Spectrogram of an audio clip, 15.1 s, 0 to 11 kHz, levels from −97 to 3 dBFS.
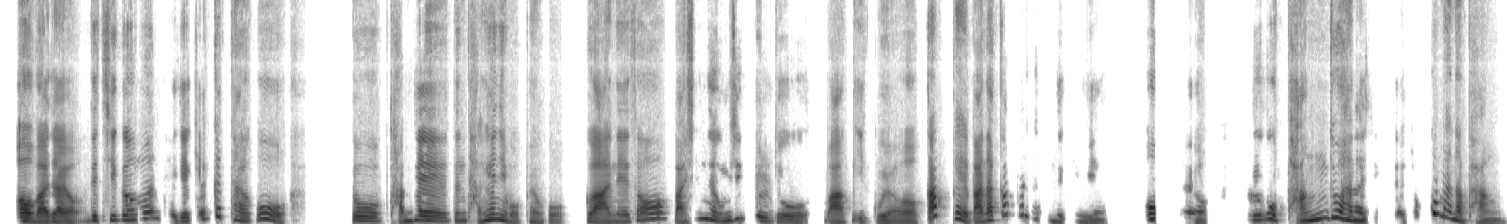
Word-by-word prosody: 어 200 -1 +8
맞아요. 155 -3 +3
근데 195 +5 0
지금은 225 +4 -1 0.4
되게 185 0 -2
깨끗하고 275 - -2 0.6
또 205 -2 +1
담배는 190 +1 +1
당연히 230 +6 +1
못 - - -8
펴고 130 -7 -9 0.2
그 180 - -2
안에서 165 - +1
맛있는 285 -4 -1
음식들도 180 - -3
막 135 0 +1
있고요. 140 -2 -4
카페 295 - +4
만화 - - +4
카페 475 +1 -4 0.2
같은 280 - -18
느낌이에요. 140 -5 -9 0.4
어 280 - +9 0.4
맞아요. - - -5 0.4
그리고 245 +2 -1
방도 285 - +3
1 225 -7 +5
씩 195 - -1 0.3
있어요 - - -10
조그마한 315 - +1
방. 130 -1 -8
195 Hz, 285 characters per minute, -23 LUFS, 150-245 Hz, 0.6 s, 어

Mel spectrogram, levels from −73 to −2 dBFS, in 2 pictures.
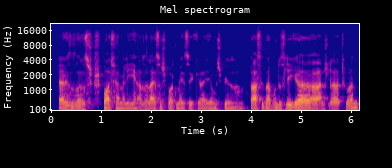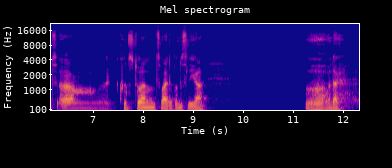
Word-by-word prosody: Äh, - - +4
wir 90 - 0
sind 95 +2 -2
so 95 - -2
'ne 85 - -2
S - - +4
Sport-Family, 85 -5 0
also 80 +3 -6
leistungssportmäßig. 80 0 -2
Äh, 75 0 -4
Jungs 85 +1 -4
spielen 75 -3 -7
Basketball-Bundesliga, 105 +3 +4
Angela 80 -1 -1
turnt, 90 0 -3
ähm, 80 0 -2 0.2
Kunstturnen, 100 -1 +1
2. 95 +1 +2
Bundesliga. 90 -2 -2 2.0
Oh, 85 +2 -1
und 90 - -4
dann 90 -1 -1
85 Hz, 105 wpm, -27 LUFS, 80-95 Hz, 2.0 s, Äh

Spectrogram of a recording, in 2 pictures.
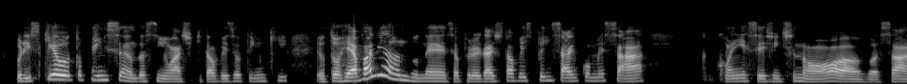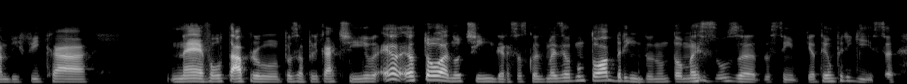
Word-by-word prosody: Por 150 - -1
isso 145 -2 -3
que - - -5
eu 225 -2 +8
tô 210 - -8
pensando, 205 -8 -4
assim, 145 0 -6
eu 130 0 -3
acho 130 0 -1
que - - -16
talvez 135 +1 -5
eu 150 0 -6
tenho 150 0 -13
que 170 +3 -14 0.3
eu - - -5
tô 150 +4 +1
reavaliando, 220 - +5
né, 145 0 0
essa 140 -1 -5
prioridade. 135 +1 0
Talvez 170 0 -4
pensar 180 -4 -2
em 160 - -8
começar 160 -3 0 0.7
conhecer 140 -1 -6
gente 135 +2 -7
nova, 125 -3 0
sabe, 120 0 -1
ficar, 125 0 +1 0.8
né, 135 +1 +6
voltar 140 +1 +5
para 135 0 -6
o 125 -1 -8
para 135 - -12
os 135 0 -10
aplicativo. 130 +2 -5
Eu 245 - +4
eu 185 - +4
tô 195 -2 +5
no 145 -1 -7
Tinder, 135 -3 -8
essas 130 +1 -15
coisas, 125 -1 -11
mas 140 +2 -5
eu 160 - -4
não 185 +1 -9
tô 180 -1 0
abrindo, 150 -9 -2
não 125 +2 -15
tô 130 -1 -6
mais 145 +1 -6
usando, 140 -6 -7
assim, 110 -2 -16
porque - - -14
eu 115 - -9
tenho 145 0 -7
preguiça. 155 -8 -13
140 Hz, 190 wpm, -24 LUFS, 130-160 Hz, 0.8 s, eu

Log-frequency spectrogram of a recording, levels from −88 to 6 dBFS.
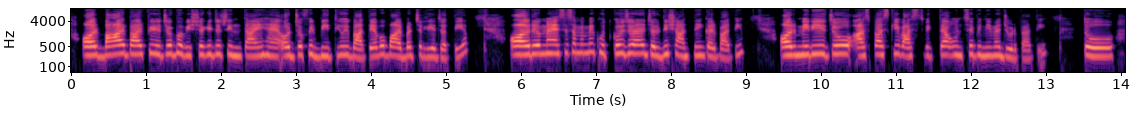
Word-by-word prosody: और 255 +1 +6
बार-बार 275 +1 +4
फिर 290 -2 -1
जो 285 +3 0
भविष्य 265 -2 -2
की 275 +1 -3
जो 275 +2 -4
चिंताएँ 240 -2 -2
हैं 240 -3 -1
और 245 +1 0
जो 260 +4 -2
फिर 280 -3 -3
बीती 235 +1 -5
हुई 260 0 -4
बातें 220 0 0
हैं 230 - -1
वो 275 0 -1
बार-बार 245 -2 0
चली 220 -1 -5
आ - - -1
जाती 205 +1 -7
है। 300 - -5 0.6
और 270 +2 +7
मैं 295 +1 +4
ऐसे 295 +2 -7
समय 310 0 -5
में 325 +1 -4
खुद 295 -4 -8
को 295 +1 +2
जो 295 +2 0
है 290 0 +2
जल्दी 260 0 -1
शांत 245 -4 -2
नहीं 250 0 -4
कर 235 -3 -2
पाती 215 +6 -5 0.5
और 255 +1 +6
मेरी 270 +2 +1
जो 280 +3 +2
आस-पास 260 +2 0
की 290 -1 -5
वास्तविकता 240 0 -4
है, 260 - 0
उनसे 260 +1 -5
भी 260 0 -7
नहीं 245 0 -5
मैं 250 -1 -3
जुड़ 215 -3 -5
पाती। 205 +9 -14 0.5
तो, 230 -1 +2
255 Hz, 215 wpm, -22 LUFS, 235-275 Hz, 0.6 s, और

